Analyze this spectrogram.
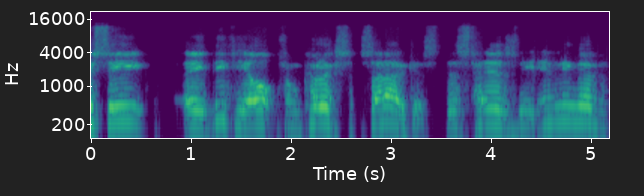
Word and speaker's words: Sinaiticus: sinaiticus and by the way although i'm saying sciatica it really should be pronounced sinaiticus but it's a as a habit but what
